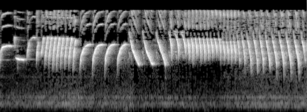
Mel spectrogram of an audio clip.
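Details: Lively canary song played to prompt other canaries to sing: bright arched whistled notes in fast tours, with the phrases speeding into a rapid, rattling run of sweeping notes near the end.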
